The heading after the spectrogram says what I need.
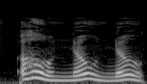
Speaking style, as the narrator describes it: cried Emma, laughing as carelessly as she could

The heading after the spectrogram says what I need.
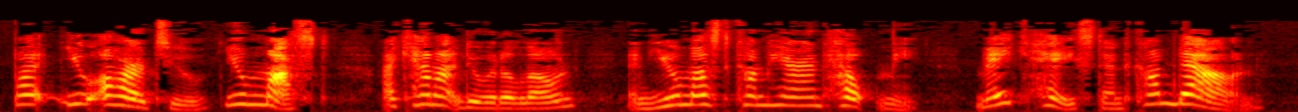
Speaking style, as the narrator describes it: she called again, in an urgent voice

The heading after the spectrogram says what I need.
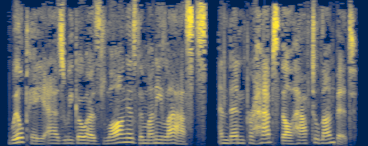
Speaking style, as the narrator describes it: Miss Lydia would calmly say

